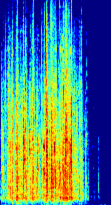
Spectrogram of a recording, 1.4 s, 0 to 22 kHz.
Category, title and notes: Sound effects > Objects / House appliances
ice cubes movement in tray7
cubes, ice, tray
